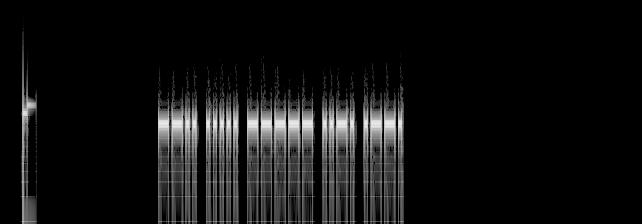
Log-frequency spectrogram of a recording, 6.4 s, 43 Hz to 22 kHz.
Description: Morse code, heard as a keyed tone, about 36 wpm, 700 Hz. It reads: Z50FP
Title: Code Groups - 5 Letter:Numbers - 35wpm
